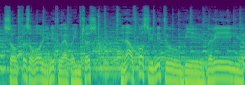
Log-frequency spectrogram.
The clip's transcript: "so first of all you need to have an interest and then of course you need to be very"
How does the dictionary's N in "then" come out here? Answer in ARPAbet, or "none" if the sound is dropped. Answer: none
